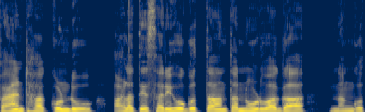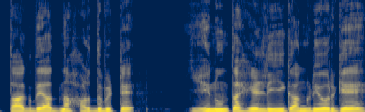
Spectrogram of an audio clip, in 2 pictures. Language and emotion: Kannada, fearful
